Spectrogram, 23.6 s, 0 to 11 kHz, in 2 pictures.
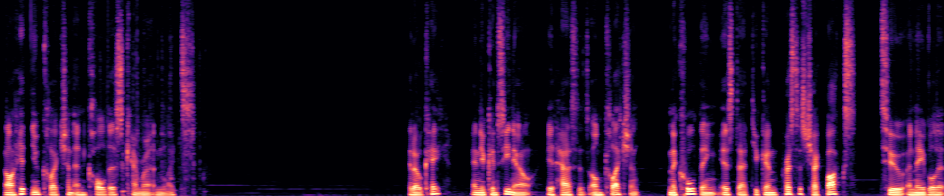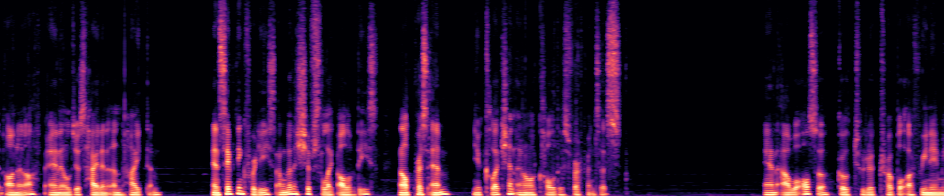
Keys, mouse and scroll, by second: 7.9 middle click, 10.4 click, 10.8 click, 11.8 click, 12.1 click, 12.4 click, 13.9 click, 22.4 click.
